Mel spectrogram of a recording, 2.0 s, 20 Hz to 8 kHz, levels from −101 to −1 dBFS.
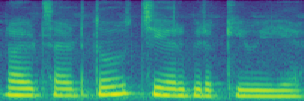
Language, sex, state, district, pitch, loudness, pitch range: Hindi, female, Uttar Pradesh, Shamli, 195 Hz, -14 LUFS, 180-205 Hz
